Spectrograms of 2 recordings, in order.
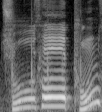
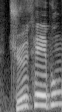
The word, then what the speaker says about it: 주세붕: 자, 그러면 이제 넘어갈 건데, 넘어가기 전에 제가 혹시나 발음을 똑바로 했나 싶어서, 백운동 서원이 우리나라 최초의 서원이잖아요. 이거를 만드신 분은 주세붕 선생님입니다. 제가 봉이라고 한 것 같아서 느낌이, 주세붕 선생님께서 백운동 서원을 건립했다라는 거.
